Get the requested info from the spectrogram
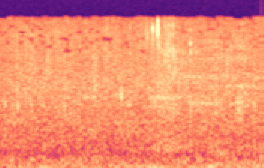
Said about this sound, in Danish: Jeg synes egentlig, vi skal lade regnvejret fortsætte lidt. Det er en beroligende lyd, øh, så vi tager den med os. Og så kan vi jo forestille os, at vi sidder og kigger ud på uværet eller regnvejret, øh, mens vi taler sammen.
